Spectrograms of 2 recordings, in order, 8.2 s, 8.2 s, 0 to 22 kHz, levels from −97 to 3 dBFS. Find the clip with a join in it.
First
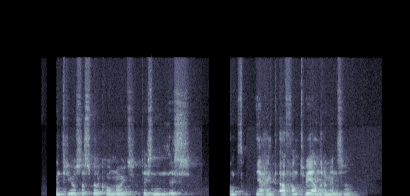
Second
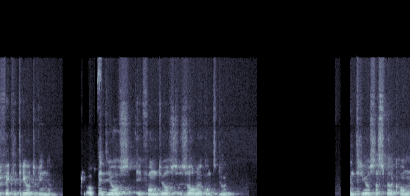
second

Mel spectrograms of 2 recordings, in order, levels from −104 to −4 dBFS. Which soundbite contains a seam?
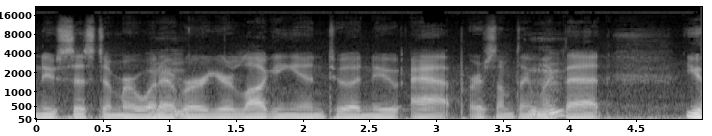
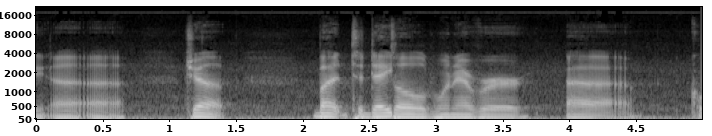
second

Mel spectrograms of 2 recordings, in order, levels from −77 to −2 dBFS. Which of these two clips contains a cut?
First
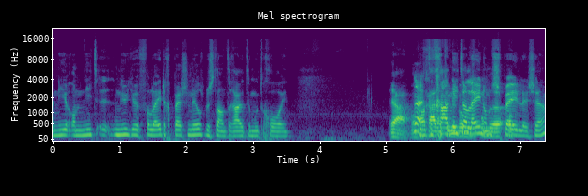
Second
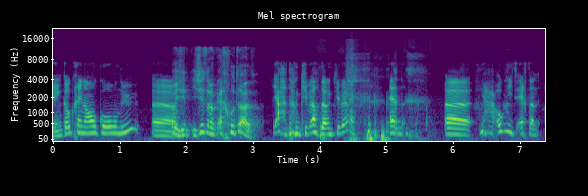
second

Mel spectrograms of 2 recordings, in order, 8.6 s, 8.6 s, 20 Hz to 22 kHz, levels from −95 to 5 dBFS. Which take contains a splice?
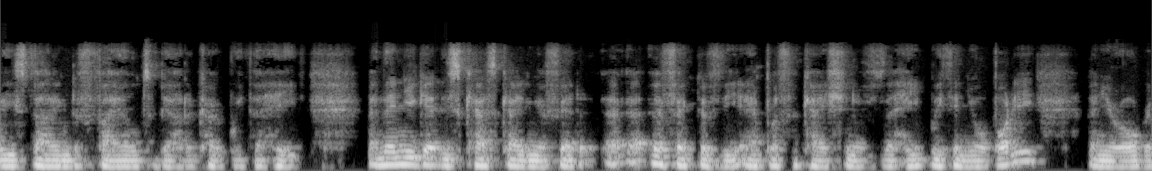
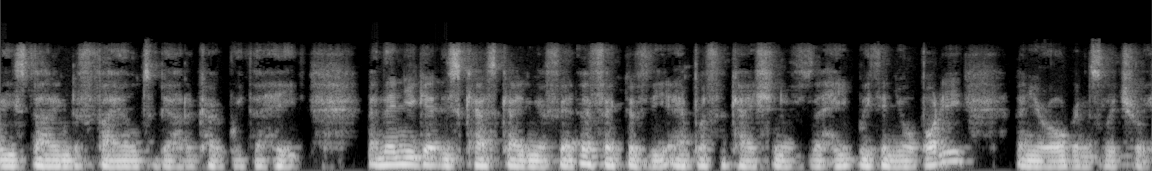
second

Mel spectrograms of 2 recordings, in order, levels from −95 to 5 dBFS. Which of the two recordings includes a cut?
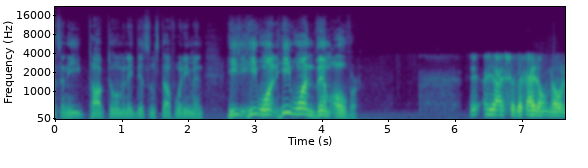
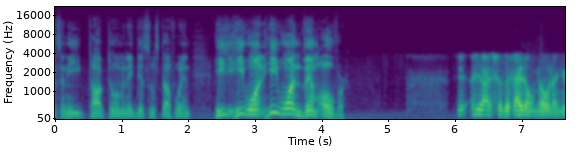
second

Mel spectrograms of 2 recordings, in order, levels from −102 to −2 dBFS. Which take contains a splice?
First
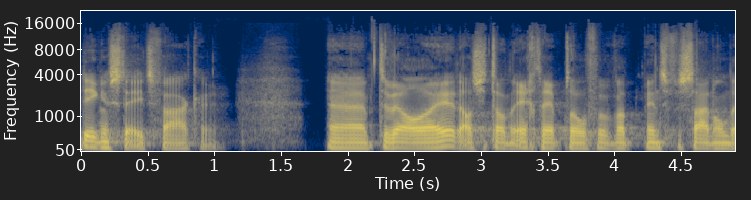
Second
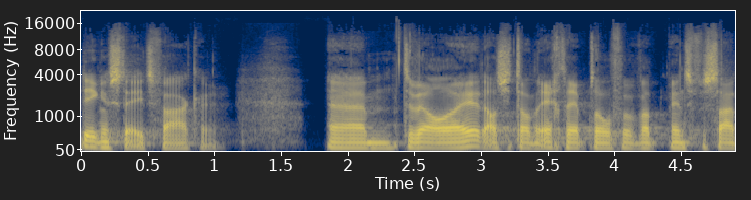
first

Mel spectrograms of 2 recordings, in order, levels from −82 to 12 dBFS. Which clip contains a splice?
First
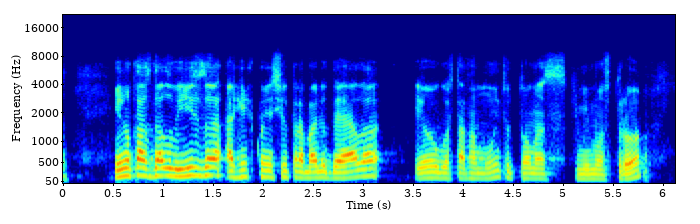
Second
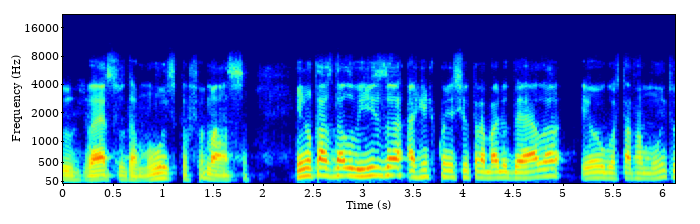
second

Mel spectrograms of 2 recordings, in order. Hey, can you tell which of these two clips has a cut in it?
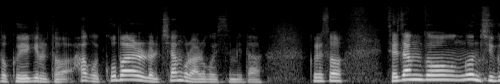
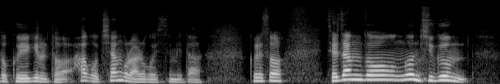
second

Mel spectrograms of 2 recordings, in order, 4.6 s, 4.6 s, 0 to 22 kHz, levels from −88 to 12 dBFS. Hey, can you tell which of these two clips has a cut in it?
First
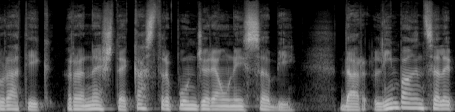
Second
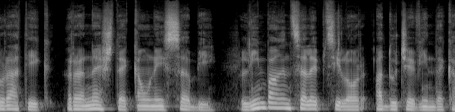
second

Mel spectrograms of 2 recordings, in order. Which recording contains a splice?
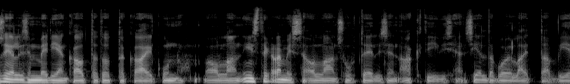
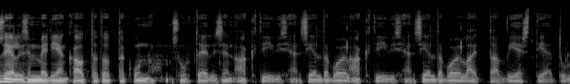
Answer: second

